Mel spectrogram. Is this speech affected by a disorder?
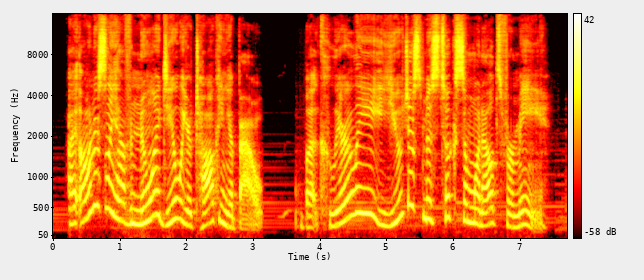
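No.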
